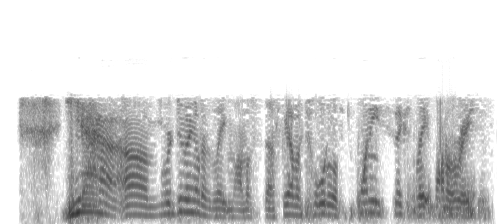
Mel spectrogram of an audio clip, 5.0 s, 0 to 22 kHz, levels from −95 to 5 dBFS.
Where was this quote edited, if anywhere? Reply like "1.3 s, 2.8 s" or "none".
1.6 s, 2.0 s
